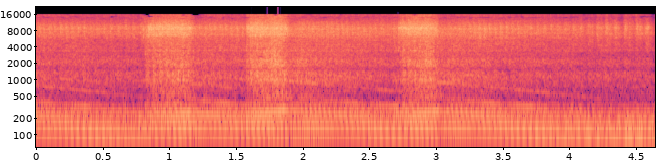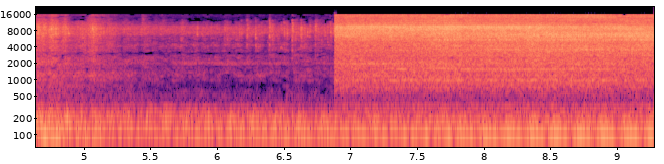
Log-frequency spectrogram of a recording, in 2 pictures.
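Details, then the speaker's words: Edelbrock 1405 four-barrel carburetor engine after cleaning out debris from a failed fuel filter and fixing a fuel line and hose clamp that caught fire; vacuum advance possibly on the wrong (emission) side, new hubcap air cleaner fitted. Steady rumble with quick clean blips that settle smoothly; normal running and revving. "Got all that fixed. Runs great now. Let me show you here."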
